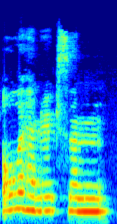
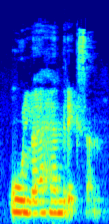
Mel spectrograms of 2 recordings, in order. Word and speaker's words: Ole Henriksen: lot more is the Ole Henriksen. Why am I pronouncing that? Like, not the way it's supposed to be, Ole Henriksen. That's like how I would pronounce it in Norwegian and Danish.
